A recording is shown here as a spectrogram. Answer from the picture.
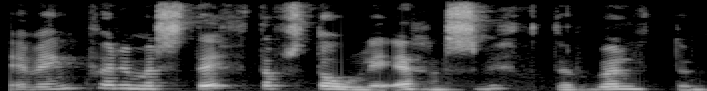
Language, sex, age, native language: Icelandic, female, 40-49, Icelandic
